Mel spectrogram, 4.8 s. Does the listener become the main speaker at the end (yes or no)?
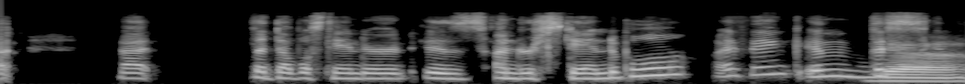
yes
